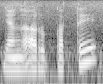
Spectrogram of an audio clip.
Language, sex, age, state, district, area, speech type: Santali, female, 18-30, Jharkhand, Pakur, rural, spontaneous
